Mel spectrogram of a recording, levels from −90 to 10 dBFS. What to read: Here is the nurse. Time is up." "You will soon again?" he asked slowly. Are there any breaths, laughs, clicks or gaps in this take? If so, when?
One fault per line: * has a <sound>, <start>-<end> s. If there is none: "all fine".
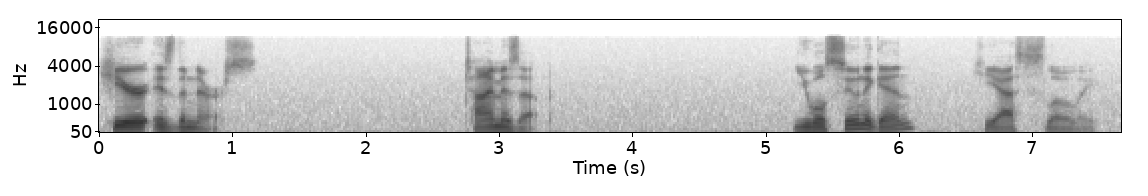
all fine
